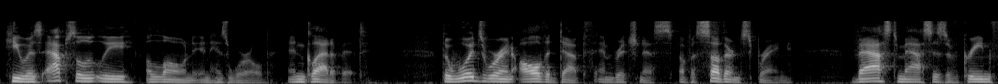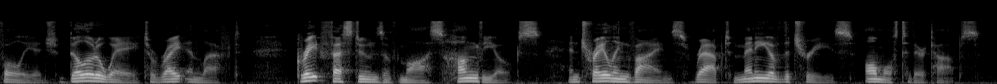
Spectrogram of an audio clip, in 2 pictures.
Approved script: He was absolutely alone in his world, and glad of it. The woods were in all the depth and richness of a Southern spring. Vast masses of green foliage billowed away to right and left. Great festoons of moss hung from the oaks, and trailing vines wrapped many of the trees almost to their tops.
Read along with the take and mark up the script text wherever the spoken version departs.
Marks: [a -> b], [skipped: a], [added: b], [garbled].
He was absolutely alone in his world, and glad of it. The woods were in all the depth and richness of a Southern spring. Vast masses of green foliage billowed away to right and left. Great festoons of moss hung [skipped: from] the oaks, and trailing vines wrapped many of the trees almost to their tops.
